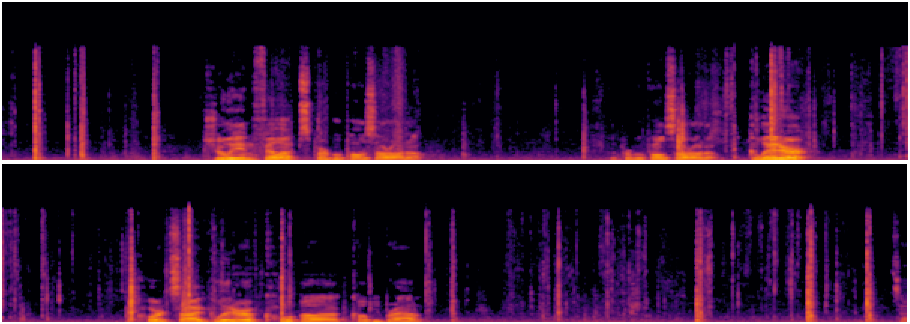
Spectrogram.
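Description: Cardboard cards rustle and slide in a man's hands.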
